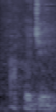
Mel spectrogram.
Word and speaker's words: apogee: So the Moon has perigee, where it's closest, and it also has apogee. What's that? You have to put the O in to make it pronounceable.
